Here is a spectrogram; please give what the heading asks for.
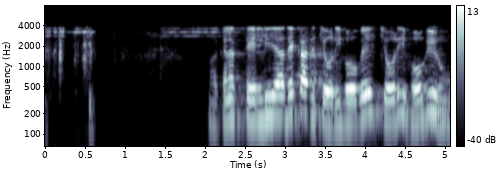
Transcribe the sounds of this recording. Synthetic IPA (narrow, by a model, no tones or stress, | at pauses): maːkənaːt̪eːlijaːd̪eːkəɾt͡ʃoːɾiːɦoːɡəiːt͡ʃoːɾiːɦoːɡiːɾũː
